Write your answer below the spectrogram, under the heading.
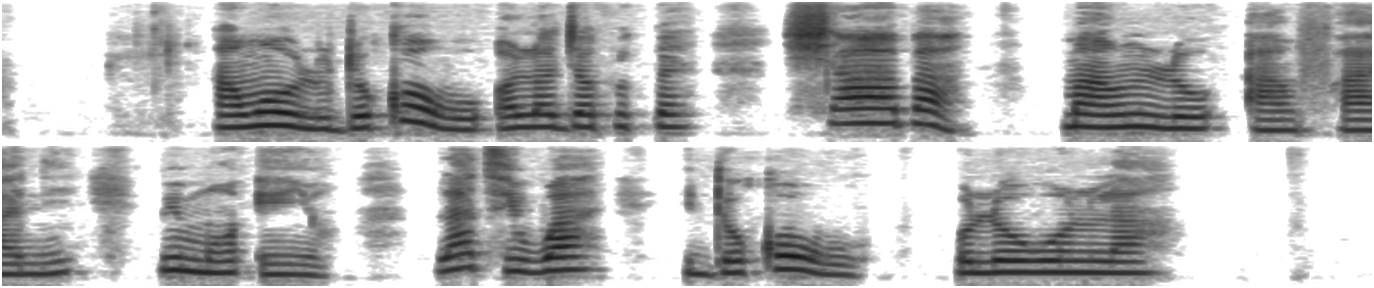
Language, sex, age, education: Yoruba, female, 30-45, tertiary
